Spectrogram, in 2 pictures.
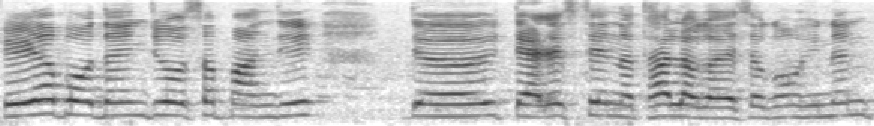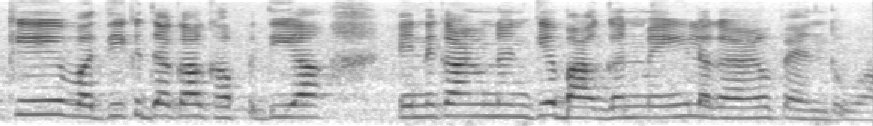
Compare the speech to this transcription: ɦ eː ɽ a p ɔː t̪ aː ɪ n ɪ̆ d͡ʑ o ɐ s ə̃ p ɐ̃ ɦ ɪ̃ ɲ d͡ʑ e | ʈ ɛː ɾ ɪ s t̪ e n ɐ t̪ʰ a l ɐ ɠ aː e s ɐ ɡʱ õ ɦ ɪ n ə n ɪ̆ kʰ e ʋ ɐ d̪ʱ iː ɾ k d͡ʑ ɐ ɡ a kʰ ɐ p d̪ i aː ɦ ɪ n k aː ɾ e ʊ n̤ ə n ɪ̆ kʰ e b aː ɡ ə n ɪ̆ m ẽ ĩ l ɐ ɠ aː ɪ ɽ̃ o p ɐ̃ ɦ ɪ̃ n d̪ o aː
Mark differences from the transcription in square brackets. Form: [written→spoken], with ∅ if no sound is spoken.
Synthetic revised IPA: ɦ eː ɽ a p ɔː [t̪→d̪] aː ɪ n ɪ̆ d͡ʑ o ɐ s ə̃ p ɐ̃ ɦ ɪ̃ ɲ d͡ʑ e | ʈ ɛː ɾ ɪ s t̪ e n ɐ t̪ʰ a l ɐ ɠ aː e s ɐ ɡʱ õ ɦ ɪ n ə n ɪ̆ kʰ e ʋ ɐ d̪ʱ iː [ɾ→∅] k d͡ʑ ɐ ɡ a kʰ ɐ p d̪ i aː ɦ ɪ n k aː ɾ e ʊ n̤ ə n ɪ̆ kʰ e b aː ɡ ə n ɪ̆ m ẽ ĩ l ɐ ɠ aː ɪ ɽ̃ o p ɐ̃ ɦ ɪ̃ n d̪ o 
